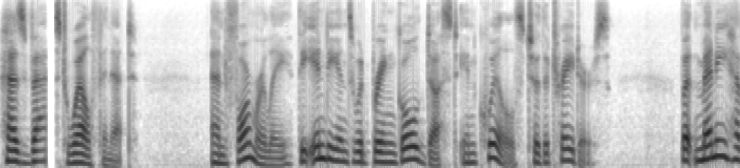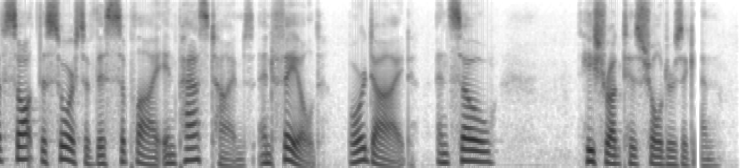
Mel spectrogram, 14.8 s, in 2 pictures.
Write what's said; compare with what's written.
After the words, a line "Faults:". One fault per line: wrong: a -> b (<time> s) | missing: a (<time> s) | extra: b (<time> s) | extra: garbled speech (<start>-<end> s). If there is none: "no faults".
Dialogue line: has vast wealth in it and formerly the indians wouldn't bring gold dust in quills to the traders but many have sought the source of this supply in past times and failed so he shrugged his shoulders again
has vast wealth in it and formerly the indians would bring gold dust in quills to the traders but many have sought the source of this supply in past times and failed or died and so he shrugged his shoulders again
Faults:
wrong: wouldn't -> would (3.5 s)
extra: or died and (10.9 s)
